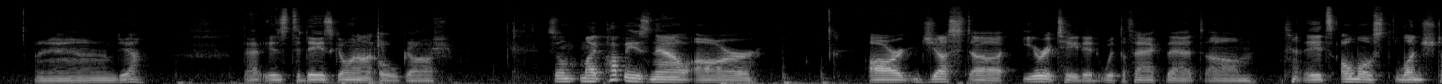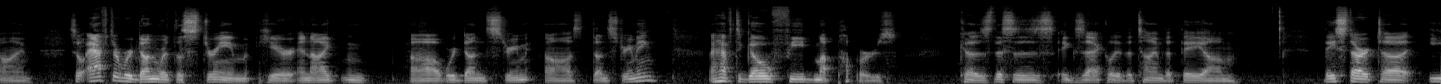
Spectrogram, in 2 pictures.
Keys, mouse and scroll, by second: 6.8 ctrl+s.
